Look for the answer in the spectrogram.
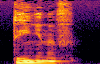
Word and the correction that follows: Тынянов: Я уточнил, правильно говорить, Юрий Тынянов.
